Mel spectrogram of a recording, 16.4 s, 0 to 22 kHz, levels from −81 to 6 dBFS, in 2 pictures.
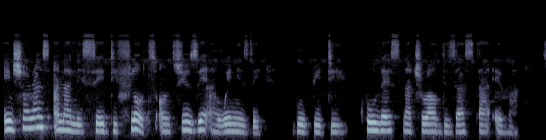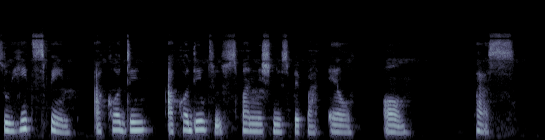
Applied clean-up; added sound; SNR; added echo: none; none; none; none.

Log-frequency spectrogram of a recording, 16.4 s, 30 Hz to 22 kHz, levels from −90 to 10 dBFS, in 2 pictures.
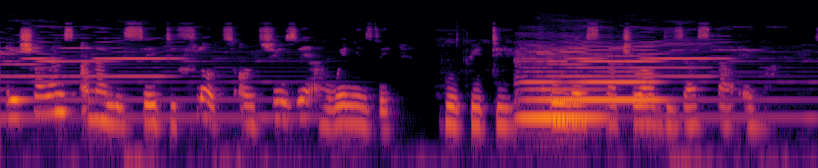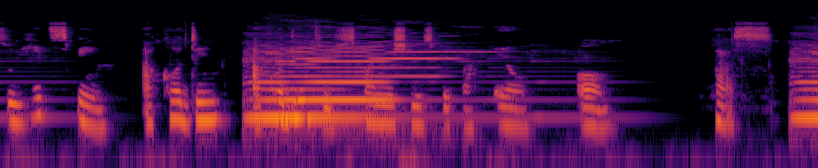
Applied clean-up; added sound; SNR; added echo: classical method log-MMSE.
